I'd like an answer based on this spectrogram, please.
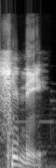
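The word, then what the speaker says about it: しに: Angka 42 dilafalkan sebagai shini dalam bahasa Jepang yang mirip dengan pelafalan mati, sedangkan angka 49 adalah shiku yang artinya ditabrak.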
